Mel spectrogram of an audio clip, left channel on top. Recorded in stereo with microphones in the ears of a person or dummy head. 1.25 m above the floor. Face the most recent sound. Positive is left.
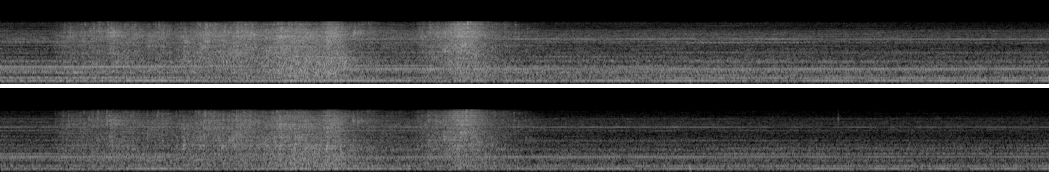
turn(degrees=-40)  # may be behind; listen again after turning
